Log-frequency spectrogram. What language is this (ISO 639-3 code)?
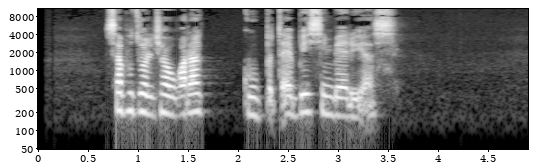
kat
